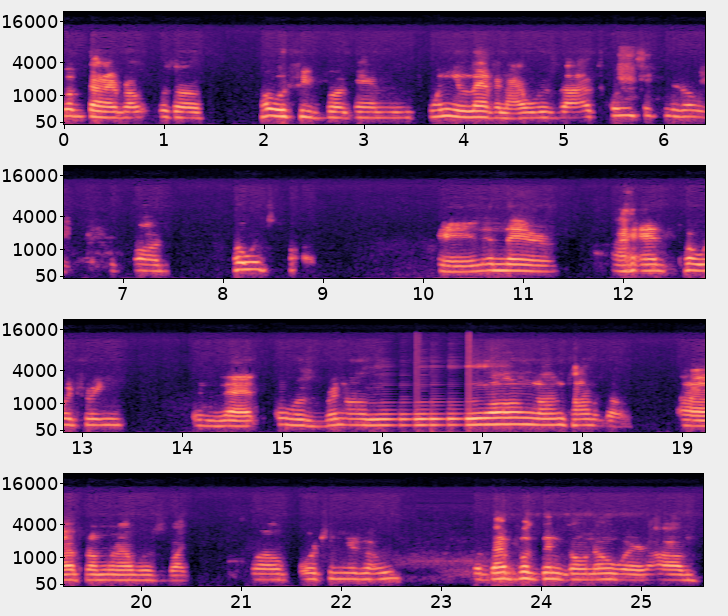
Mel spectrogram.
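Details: Adult male with cerebral palsy; voice-recognition software reportedly fails to understand him about half the time; dysarthria due to cerebral palsy.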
